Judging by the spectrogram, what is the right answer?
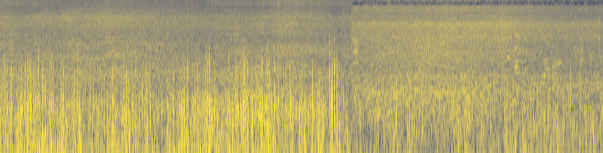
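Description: Surf washing up on a sandy beach, with wind buffeting the microphone. The sound shifts about seven seconds in, where the low wind rumble eases.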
